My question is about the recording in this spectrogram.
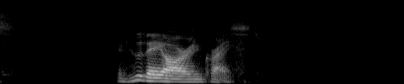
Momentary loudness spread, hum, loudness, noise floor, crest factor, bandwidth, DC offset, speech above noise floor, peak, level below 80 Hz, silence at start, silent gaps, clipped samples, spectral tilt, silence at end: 17 LU; none; -26 LUFS; under -90 dBFS; 22 dB; 12 kHz; under 0.1%; over 63 dB; -8 dBFS; -86 dBFS; 1.2 s; none; under 0.1%; -7 dB/octave; 1.6 s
